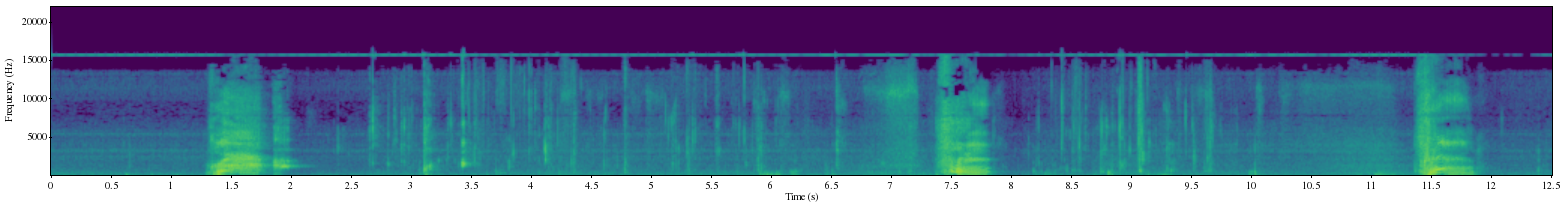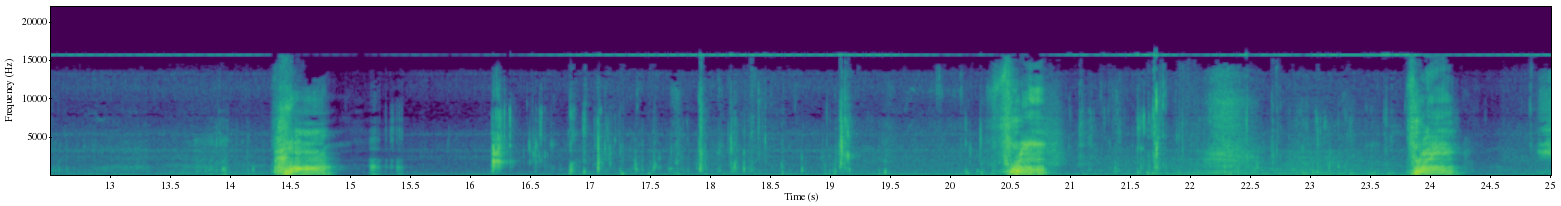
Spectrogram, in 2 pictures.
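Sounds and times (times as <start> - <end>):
dog coughing harshly: 1.3 - 2.2, 7.4 - 8.0, 11.4 - 12.0, 14.3 - 15.4, 20.3 - 21.0, 23.8 - 24.4.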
